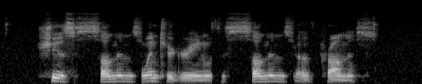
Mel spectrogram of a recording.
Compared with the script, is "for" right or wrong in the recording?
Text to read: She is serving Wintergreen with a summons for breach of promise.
wrong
